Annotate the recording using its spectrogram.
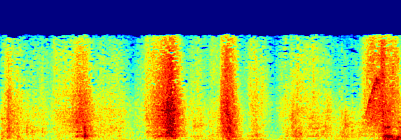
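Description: Backpack fabric and stuff sacks rustling in several short swishes as items are handled and pushed into the top of an MLD Exodus pack.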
